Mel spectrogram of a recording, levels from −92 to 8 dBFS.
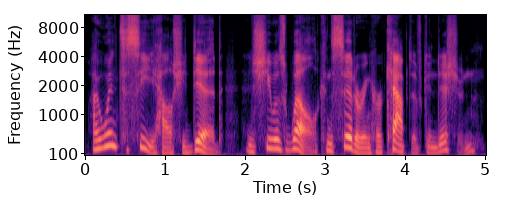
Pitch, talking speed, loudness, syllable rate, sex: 160 Hz, 180 wpm, -21 LUFS, 5.0 syllables/s, male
